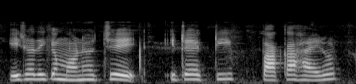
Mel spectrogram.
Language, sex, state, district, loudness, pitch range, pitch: Bengali, male, West Bengal, Alipurduar, -19 LUFS, 215-240 Hz, 230 Hz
